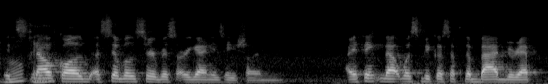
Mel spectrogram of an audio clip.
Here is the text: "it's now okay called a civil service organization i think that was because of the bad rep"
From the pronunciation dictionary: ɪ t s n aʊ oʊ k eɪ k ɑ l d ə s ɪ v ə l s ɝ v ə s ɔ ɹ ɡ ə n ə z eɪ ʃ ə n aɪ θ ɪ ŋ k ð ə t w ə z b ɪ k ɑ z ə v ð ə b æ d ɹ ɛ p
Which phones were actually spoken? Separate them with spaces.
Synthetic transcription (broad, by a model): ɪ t s n aʊ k k ɑ l d ə s ɪ v ə l s ɝ v ə s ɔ ɹ ɡ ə n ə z eɪ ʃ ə n aɪ θ ɪ ŋ k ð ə t w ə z b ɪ k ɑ s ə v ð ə b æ d ɹ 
